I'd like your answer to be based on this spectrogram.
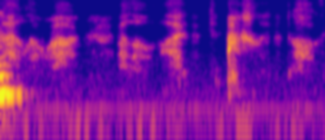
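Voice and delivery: very soft hushed whisper, barely any voice. Retelling own first words after ripped vocal cords: imitating own past whisper. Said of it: "I started whispering".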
